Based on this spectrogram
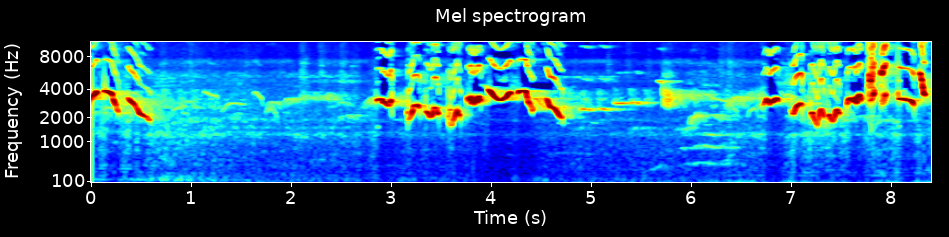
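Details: Untrained Oriental magpie-robin, kacer bahan, in gacor mode: trailing whistled notes at the start, then two long energetic bouts of rapid, looping whistles and sharp high squeaks, with calmer softer notes between.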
